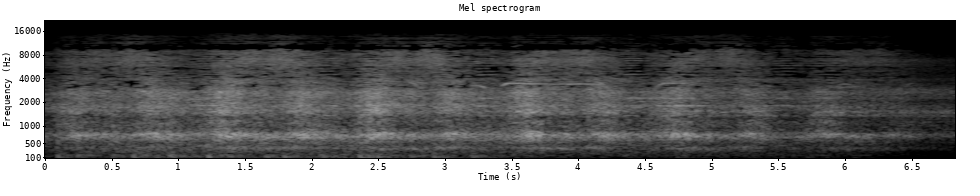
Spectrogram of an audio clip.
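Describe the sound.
A Moroccan stadium crowd chanting a protest slogan: a mass of voices in a steady, rhythmic pulse, loud and sustained, then fading out at the end.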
